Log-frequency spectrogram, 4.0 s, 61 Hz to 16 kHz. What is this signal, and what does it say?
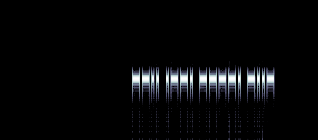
Morse code, heard as a keyed tone, about 37 wpm, 700 Hz. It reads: ZP9X
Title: DXCC-100 Call Signs - 4 Characters - Repeated 3x - 40wpm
